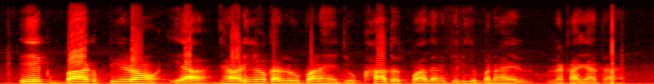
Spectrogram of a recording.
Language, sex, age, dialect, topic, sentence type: Hindi, male, 25-30, Awadhi Bundeli, agriculture, statement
